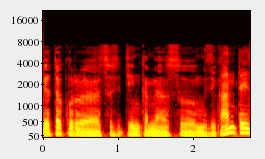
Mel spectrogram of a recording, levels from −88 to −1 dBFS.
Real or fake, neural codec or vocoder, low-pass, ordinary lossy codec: real; none; 7.2 kHz; MP3, 32 kbps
